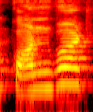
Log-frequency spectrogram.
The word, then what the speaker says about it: convert: Did anyone notice that when I was saying convert as the noun, because the stress is on con, I was pronouncing it as con. However, when I was pronouncing the verb, I was saying con. Convert, convert. Convert because I'm stressing on con, but when I'm stressing on vert, I'm saying convert.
